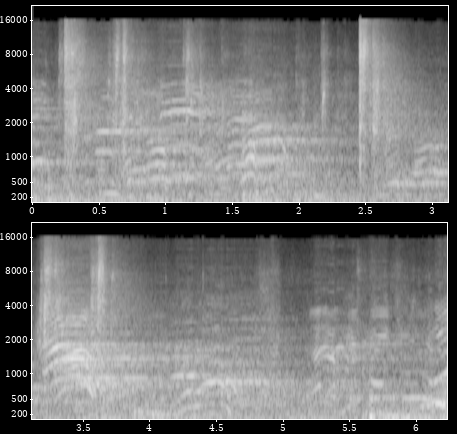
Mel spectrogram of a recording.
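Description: Sharp slaps and thuds from a wushu broadsword routine on the competition carpet: several crisp cracks, the loudest about two and a half seconds in, with more at about three and a half seconds.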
